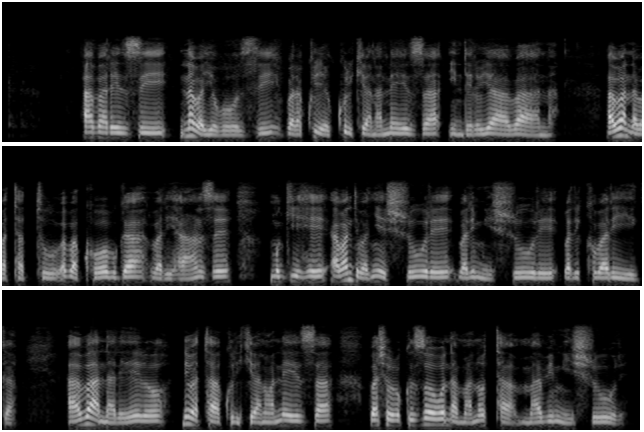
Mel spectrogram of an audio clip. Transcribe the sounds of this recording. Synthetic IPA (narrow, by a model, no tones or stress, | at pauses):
aβaɾe̞zinaβajo̞βo̞ziβaɾakwuiɾije̞ɡukuɾikiɾanane̞ːzainde̞ɾo̞jaːβaːnaː | βaːnaβatatʰuβa̰βakʰo̞ːbɡaβaɾiɦaːnze̞ | muɡiɦe̞ʔaβaːndiβaɲe̞ːʃuːɾe̞βaɾimŋiːʃuːɾe̞βaɾikʰo̞βaɾiːɡaː | βaːnaɾe̞ːɾo̞niβatʰakuɾikiɾanwane̞ːza | βaʃo̞βoɾakuzo̞ːβo̞namano̞tʰa̰maβimŋiːʃuːɾe̞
